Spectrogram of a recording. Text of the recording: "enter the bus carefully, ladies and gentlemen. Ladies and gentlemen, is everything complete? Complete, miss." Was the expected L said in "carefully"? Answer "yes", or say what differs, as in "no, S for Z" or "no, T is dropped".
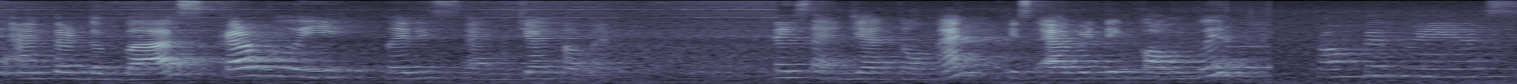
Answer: no, L is dropped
